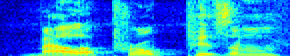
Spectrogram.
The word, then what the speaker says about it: Malapropism: Malapropism?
